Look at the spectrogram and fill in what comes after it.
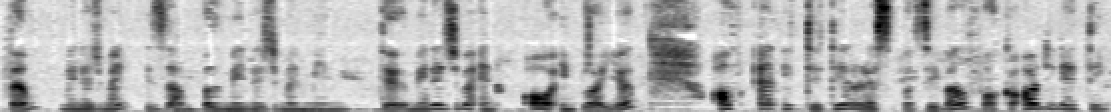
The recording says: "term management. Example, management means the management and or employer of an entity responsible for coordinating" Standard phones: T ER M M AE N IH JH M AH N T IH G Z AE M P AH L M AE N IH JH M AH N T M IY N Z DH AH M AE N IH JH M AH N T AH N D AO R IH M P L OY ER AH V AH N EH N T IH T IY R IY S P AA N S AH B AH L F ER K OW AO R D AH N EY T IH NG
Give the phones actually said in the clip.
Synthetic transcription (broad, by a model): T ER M M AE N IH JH M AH N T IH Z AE M P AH L M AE N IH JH M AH N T M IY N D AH M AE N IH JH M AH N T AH N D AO L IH M P L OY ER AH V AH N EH N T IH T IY R IY S P AA N S AH B AH L F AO K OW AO R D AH N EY T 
